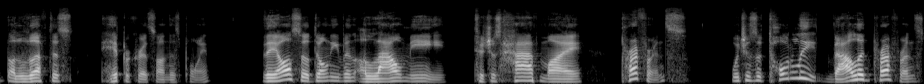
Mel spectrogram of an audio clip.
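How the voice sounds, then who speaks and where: A man's voice: a little high, a bit bright, dry recording. Argumentative male commentator, dry sound. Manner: argumentative, emphatic, rhetorical questions. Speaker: political commentary host. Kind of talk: opinionated commentary chat.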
